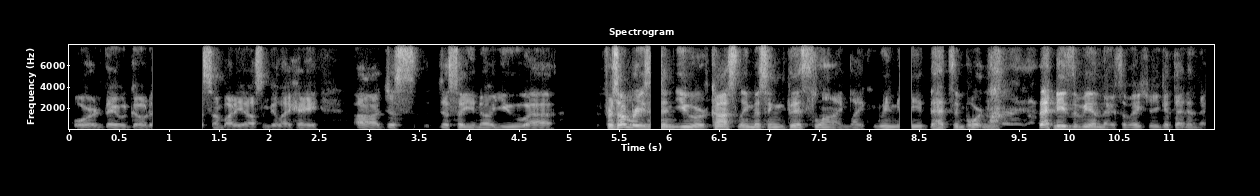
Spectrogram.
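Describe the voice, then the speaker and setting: A man co-hosting a casual podcast, bantering in a halting way and repeating phrases as he reasons. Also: lowish voice. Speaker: podcast co-host.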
